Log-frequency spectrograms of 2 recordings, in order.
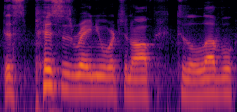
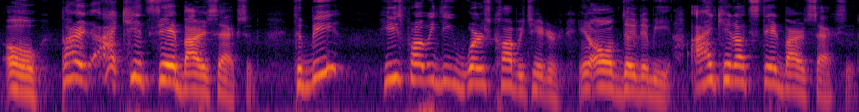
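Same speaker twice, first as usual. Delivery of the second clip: normal talking voice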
